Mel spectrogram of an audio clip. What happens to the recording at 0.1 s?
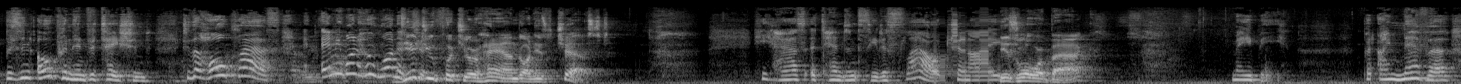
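Nothing goes wrong at 0.1 s; the audio plays through that moment intact, with no dropout, click or distortion.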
